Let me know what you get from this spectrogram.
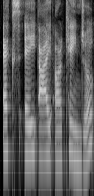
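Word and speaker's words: X Æ A-12: si chiama XA A12 che Bouchet pronuncia Xai archangel o ex per brevità Ma ancor prima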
